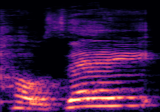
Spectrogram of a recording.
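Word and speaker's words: José: No, it's Jose and it's Jesus. he wouldn't obviously know if he hadn't studied any type of Spanish that the J is silent.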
